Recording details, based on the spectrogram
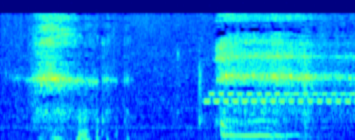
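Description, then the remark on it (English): A telephone rings with a steady electronic tone, moderately loud, starting after a brief muffled rustle and holding for over a second. “Hey, the phone's ringing.”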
